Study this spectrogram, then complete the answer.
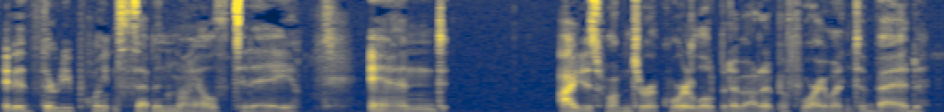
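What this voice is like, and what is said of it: Tired-sounding voice. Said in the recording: “You can probably hear it in my voice. I'm pretty tired.”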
